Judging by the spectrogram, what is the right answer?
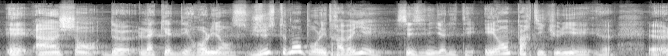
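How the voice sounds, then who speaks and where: A man's voice: medium pitch, gravelly, slightly rough. A man gives an expository, argumentative conference talk, searching for words, repeating them and stressing his lists. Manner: hesitant searching delivery with repeated words and emphatic enumerations. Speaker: guest speaker, geographer and consultant. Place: large indoor conference room. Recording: echoey hall with long reverb.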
